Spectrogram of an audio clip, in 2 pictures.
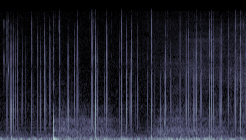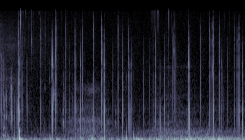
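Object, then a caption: Smartphone with glass screen in silicone case. Long acrylic nails tap and scratch the black glass screen and the case edge of a hand-sized smartphone in a yellow silicone case. Rapid, sharp clicks with bright crisp tops run throughout over a faint low hum and soft scratchy texture. Two taps stand out louder than the rest.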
